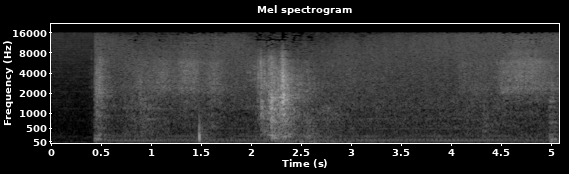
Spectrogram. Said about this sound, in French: La porte de la chambre de sa sœur s'est ouverte et est en chemise de nuit blanche.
